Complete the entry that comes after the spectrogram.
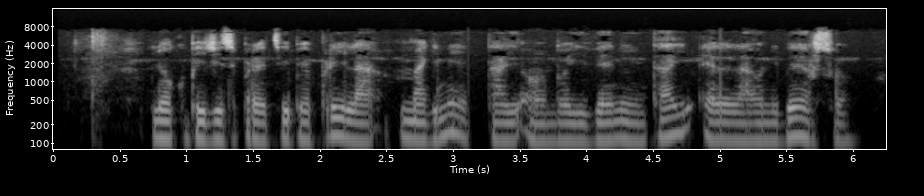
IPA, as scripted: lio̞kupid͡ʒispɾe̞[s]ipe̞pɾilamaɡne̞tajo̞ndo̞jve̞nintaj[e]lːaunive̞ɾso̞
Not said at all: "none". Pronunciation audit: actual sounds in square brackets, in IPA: t͡s, e

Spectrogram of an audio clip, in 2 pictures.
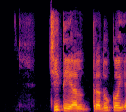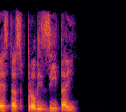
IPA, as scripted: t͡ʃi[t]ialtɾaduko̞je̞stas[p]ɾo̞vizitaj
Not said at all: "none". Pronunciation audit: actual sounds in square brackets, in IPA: t, p

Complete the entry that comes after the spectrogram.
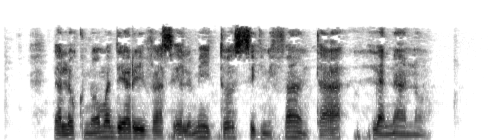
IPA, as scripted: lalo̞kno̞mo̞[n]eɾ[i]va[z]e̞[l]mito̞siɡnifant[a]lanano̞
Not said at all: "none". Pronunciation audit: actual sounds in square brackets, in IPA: d, i, s, l, a

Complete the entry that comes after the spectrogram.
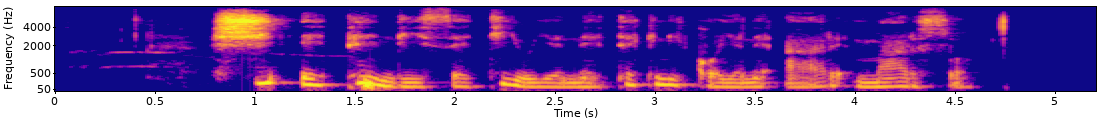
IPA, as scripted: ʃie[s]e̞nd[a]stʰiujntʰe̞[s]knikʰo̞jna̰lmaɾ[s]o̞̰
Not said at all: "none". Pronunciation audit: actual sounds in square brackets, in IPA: t, i, none, s

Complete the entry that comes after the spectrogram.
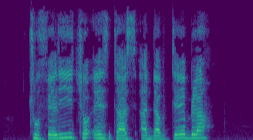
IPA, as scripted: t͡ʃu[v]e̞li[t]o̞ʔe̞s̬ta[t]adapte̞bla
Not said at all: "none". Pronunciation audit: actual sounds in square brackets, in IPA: f, t͡ʃ, s

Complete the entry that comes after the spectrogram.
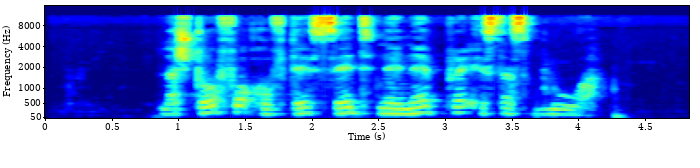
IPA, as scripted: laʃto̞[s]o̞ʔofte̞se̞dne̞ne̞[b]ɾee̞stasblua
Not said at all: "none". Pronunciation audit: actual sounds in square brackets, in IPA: f, p

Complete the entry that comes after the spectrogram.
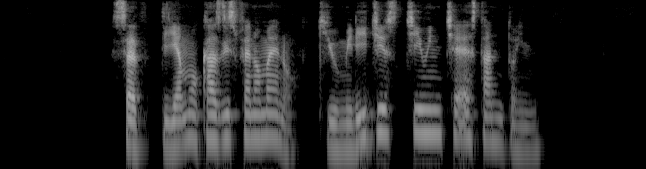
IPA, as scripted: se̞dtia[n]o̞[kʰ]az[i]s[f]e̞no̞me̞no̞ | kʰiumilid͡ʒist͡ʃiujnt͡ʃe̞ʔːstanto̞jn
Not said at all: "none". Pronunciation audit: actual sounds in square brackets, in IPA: m, k, i, f

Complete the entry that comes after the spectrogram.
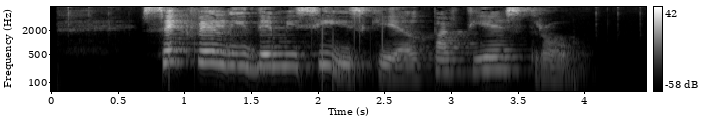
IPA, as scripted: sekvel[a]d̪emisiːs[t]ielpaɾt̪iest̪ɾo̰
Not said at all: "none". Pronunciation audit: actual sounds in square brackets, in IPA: i, k

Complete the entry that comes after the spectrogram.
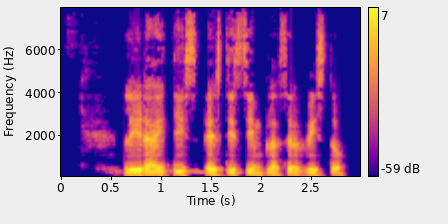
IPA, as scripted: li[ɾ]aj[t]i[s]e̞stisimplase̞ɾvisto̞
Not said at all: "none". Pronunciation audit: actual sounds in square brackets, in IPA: ɾ, t, s

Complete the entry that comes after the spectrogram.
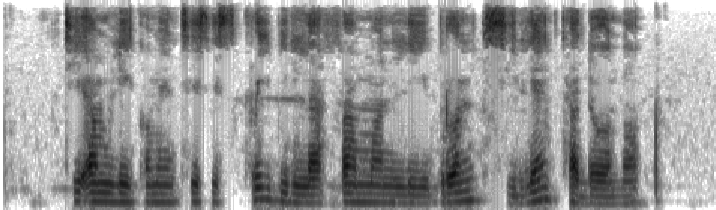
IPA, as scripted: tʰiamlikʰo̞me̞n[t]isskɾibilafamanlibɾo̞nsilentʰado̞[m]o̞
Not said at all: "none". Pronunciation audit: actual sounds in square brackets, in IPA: t͡s, n

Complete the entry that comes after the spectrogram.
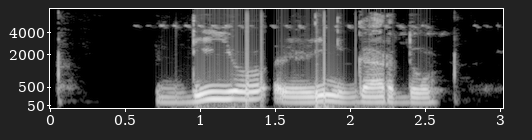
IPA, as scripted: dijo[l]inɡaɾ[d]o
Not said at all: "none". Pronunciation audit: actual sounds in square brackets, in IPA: l, d

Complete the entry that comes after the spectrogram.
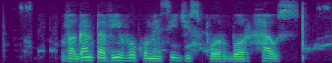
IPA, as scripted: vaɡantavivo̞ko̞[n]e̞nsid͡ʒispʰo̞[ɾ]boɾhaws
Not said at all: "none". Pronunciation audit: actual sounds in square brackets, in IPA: m, ɾ

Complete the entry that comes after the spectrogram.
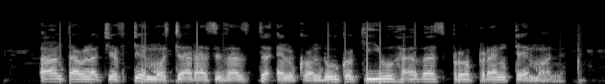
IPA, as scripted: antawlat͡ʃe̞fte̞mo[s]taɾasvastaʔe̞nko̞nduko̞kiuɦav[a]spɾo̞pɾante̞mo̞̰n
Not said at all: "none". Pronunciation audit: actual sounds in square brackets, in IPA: s, a

